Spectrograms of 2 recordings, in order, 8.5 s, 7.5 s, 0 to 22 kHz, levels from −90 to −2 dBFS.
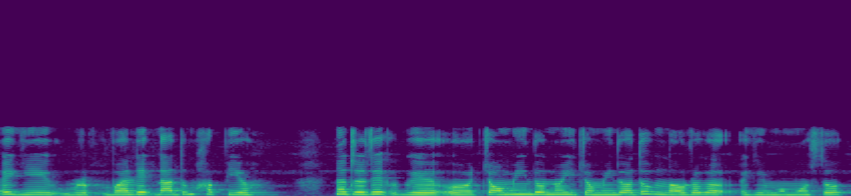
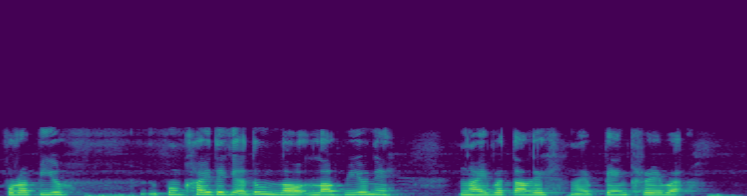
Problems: none marked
